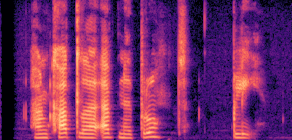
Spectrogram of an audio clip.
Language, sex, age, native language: Icelandic, male, 8, Icelandic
